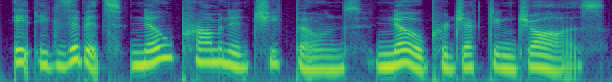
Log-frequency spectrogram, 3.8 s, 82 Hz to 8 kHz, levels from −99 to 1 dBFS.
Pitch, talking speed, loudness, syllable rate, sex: 210 Hz, 125 wpm, -18 LUFS, 4.5 syllables/s, female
